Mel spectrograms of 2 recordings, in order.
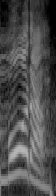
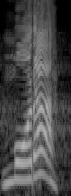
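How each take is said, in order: First: The stress is on the first syllable. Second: The stress is on the last syllable. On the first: "como la palabra mora" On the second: "pero acento en la A"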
